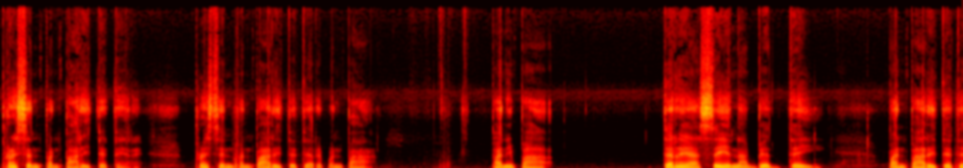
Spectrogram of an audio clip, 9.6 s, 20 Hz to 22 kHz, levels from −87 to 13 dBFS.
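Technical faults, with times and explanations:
No technical faults can be heard in this speech.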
